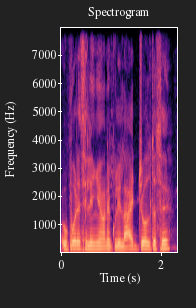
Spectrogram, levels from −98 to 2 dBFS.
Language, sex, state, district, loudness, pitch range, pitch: Bengali, male, West Bengal, Cooch Behar, -14 LUFS, 120-135 Hz, 130 Hz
